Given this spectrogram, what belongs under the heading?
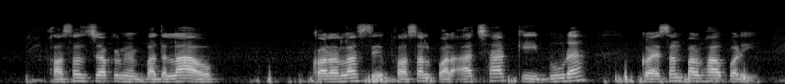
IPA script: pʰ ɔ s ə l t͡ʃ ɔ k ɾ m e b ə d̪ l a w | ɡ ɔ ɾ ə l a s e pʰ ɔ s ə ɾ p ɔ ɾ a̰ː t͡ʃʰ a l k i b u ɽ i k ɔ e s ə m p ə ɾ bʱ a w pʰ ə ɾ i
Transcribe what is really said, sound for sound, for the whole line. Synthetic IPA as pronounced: pʰ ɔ s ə l t͡ʃ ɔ k ɾ m e b ə d̪ l a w | k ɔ ɾ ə l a s e pʰ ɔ s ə l p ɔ ɾ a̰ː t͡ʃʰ a k i b u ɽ a k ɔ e s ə n p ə ɾ bʱ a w p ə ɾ i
